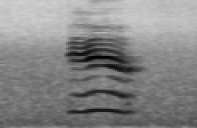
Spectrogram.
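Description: A single meow from Gerald, a pet cat, drawn out for about half a second with a slightly falling pitch, heard from a distance at the top of a building, the cat seemingly fighting with something, clear against a quiet background with no talking.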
